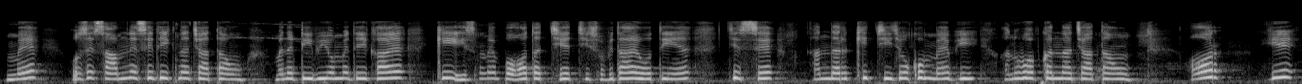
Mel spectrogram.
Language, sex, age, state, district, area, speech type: Hindi, male, 18-30, Madhya Pradesh, Bhopal, urban, spontaneous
